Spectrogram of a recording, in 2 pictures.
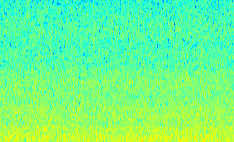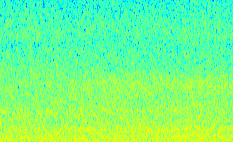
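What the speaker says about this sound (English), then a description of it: "It's raining pretty good." Heavy rain pours outside a home as a constant, dense hiss of falling water, steady and fairly soft throughout with no talking.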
